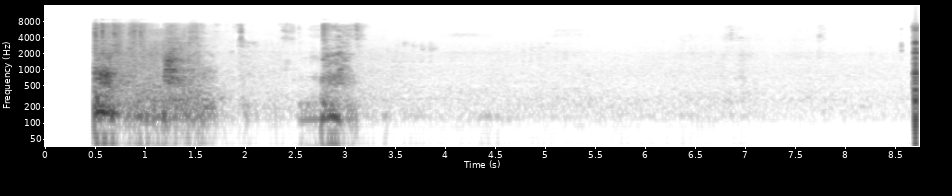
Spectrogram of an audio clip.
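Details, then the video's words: Siberian Huskies in a friendly fight: two rough, gravelly growl bursts around the first second, then a shorter snarl near three seconds, followed by near silence. "Husky Dogs'friendly fight"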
